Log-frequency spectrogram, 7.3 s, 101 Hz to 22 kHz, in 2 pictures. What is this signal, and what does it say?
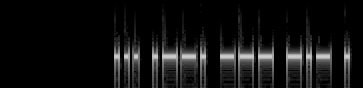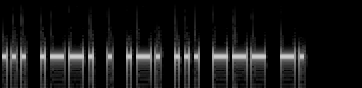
Morse code, heard as a keyed tone, about 25 wpm, 700 Hz. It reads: SPOKESPERSON
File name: Twelve Letter Words - 25wpm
